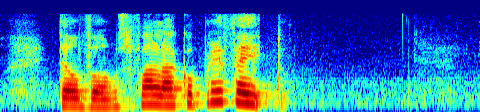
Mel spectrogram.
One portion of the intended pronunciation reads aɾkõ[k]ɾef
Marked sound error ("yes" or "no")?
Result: yes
